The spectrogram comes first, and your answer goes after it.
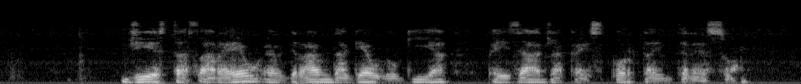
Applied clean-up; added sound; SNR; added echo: none; none; none; none.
